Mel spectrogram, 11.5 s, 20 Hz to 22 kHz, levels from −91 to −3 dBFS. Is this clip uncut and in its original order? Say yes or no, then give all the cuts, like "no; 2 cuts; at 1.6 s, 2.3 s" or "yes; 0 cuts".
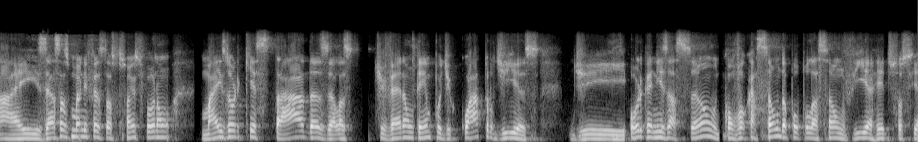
no; 3 cuts; at 5.2 s, 6.2 s, 9.0 s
